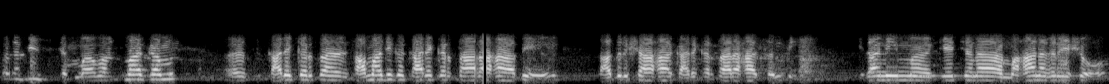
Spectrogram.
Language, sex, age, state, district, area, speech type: Sanskrit, male, 30-45, Karnataka, Shimoga, rural, conversation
